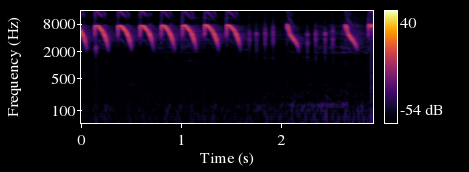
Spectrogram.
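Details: Cigun bird in full, energetic 'nembak' song used as a training recording for other birds: a rapid series of loud, sharply down-slurred high whistles, about eight in a row, then softer scattered chips and more falling notes.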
